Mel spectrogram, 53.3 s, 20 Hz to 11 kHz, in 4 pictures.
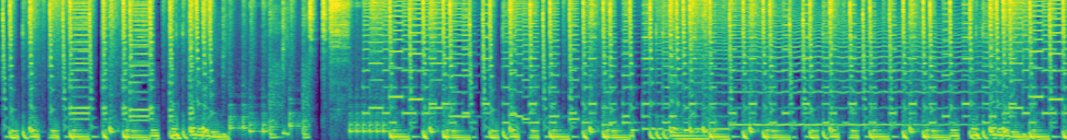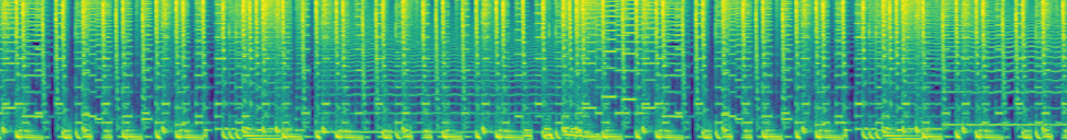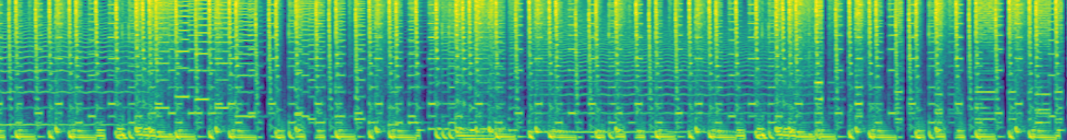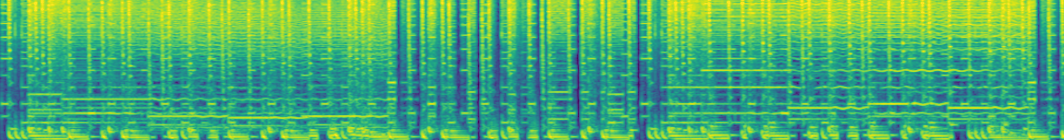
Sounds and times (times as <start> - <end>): Soundtrack music: 4.5 - 14.6, 15.6 - 21.9, 40.4 - 45.1, 48.4 - 53.2.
